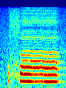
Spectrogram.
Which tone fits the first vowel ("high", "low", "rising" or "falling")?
high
